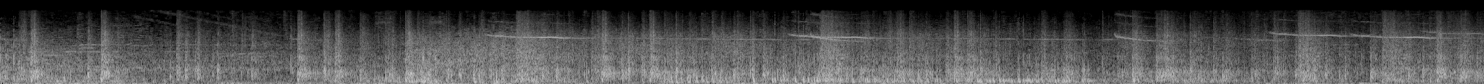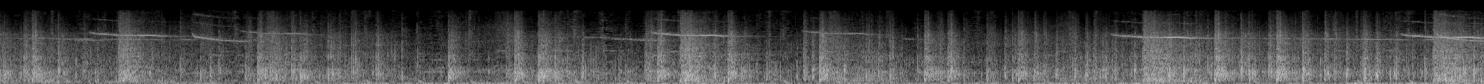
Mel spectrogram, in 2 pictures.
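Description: Fireworks display: a dense run of bangs and crackling, with repeated high whistles that each slide down in pitch.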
